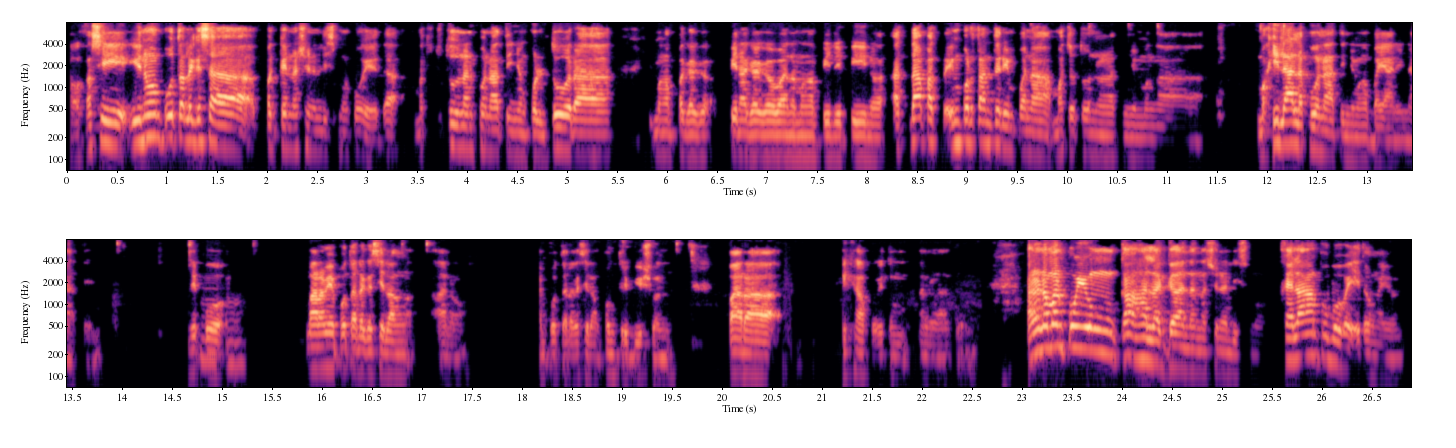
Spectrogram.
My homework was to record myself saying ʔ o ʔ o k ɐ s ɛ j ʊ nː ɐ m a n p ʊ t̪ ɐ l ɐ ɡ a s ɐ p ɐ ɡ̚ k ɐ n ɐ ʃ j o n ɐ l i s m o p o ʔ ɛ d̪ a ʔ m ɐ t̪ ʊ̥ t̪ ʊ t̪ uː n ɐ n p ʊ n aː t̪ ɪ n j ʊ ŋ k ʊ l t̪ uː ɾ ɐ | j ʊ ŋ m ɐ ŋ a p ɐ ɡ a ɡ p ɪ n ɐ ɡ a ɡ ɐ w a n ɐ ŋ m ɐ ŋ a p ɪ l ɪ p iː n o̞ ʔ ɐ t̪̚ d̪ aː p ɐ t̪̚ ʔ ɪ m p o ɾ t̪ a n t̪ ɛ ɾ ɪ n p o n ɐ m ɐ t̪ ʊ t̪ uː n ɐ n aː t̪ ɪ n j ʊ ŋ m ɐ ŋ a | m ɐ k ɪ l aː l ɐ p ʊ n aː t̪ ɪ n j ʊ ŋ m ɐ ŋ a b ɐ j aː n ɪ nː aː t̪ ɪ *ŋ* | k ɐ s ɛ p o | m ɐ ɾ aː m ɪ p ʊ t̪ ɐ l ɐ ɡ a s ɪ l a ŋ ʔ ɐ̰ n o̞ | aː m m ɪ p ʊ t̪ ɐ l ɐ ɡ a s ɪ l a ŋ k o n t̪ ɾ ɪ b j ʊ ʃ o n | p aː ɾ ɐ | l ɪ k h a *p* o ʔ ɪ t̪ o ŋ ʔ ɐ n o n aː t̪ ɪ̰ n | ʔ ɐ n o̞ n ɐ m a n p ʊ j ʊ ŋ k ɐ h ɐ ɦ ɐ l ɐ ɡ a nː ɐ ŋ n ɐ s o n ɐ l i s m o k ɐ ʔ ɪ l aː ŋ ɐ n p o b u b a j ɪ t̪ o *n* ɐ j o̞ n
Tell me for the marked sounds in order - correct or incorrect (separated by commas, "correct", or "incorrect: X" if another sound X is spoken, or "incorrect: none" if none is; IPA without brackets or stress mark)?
incorrect: n, correct, incorrect: ŋ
